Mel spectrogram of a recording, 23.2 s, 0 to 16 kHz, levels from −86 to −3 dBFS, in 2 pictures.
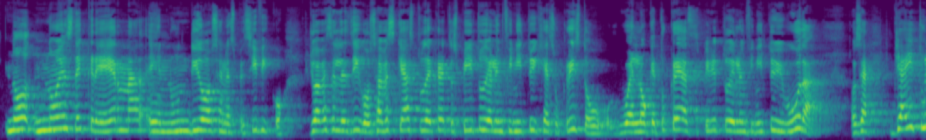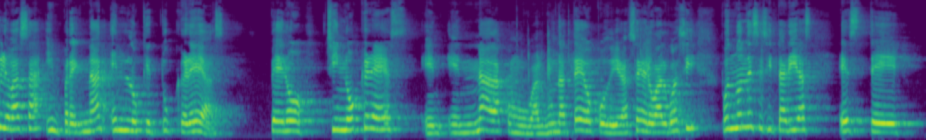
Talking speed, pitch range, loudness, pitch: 185 wpm, 245-285 Hz, -19 LUFS, 265 Hz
